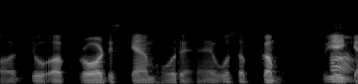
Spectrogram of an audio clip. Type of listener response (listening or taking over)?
taking over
